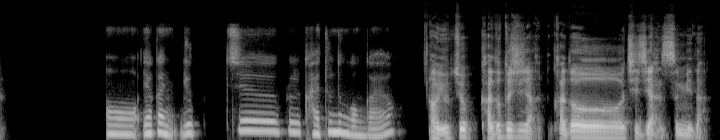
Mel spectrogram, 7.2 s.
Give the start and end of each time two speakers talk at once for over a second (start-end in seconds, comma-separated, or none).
none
